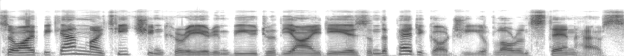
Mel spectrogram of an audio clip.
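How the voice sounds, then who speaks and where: With a Welsh accent, a man speaks at a fairly quick pace and medium pitch in a bright, sharp tone, the sound dry and close with no echo over a quiet background. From South Wales, the Valleys. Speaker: education director. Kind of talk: speech.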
